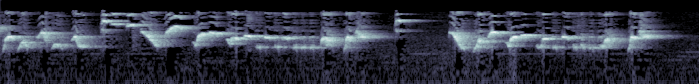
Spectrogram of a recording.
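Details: White-rumped shama (murai batu) delivering its characteristic song: dense bursts of clear whistles, down-slurred and up-slurred notes and chattering trills, with one brief pause before a fresh run of phrases.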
